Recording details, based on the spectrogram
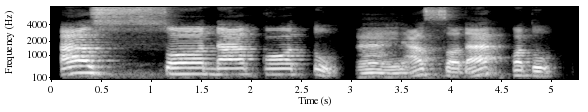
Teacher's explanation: Lamnya ditulis tapi tidak dibaca. Ya, ditulis tapi tidak dibaca, langsung kepada sodnya. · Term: alif lam syamsiah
